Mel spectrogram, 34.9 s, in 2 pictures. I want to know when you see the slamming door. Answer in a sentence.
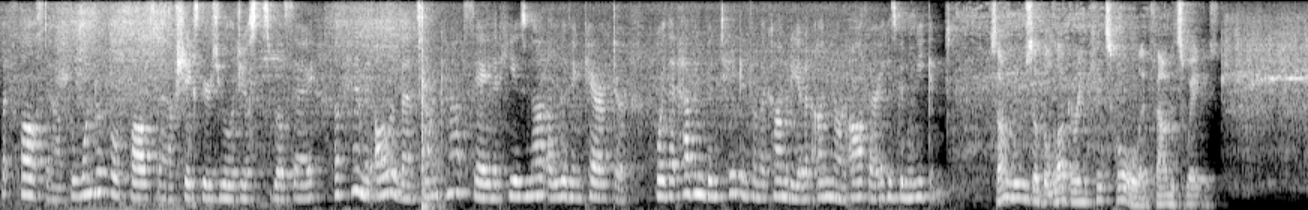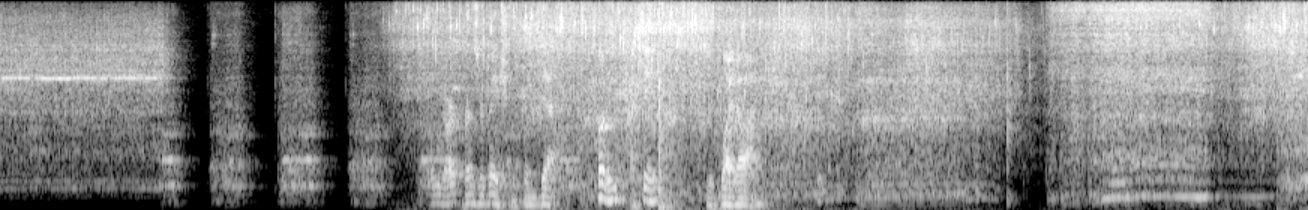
You can hear the slamming door from 5.5 to 6.0 s and from 26.1 to 26.6 s.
